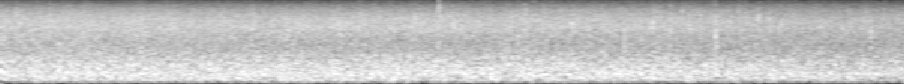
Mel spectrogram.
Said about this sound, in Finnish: Kovasti tuulee ja lehti lentää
